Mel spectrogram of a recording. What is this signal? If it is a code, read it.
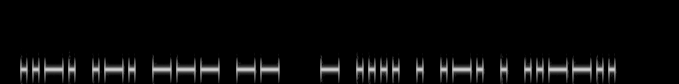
Morse code, heard as a keyed tone, about 20 wpm, 700 Hz. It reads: FROM THERE?
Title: Sentences from Top 1000 Words - Review Part 1 - 20wpm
